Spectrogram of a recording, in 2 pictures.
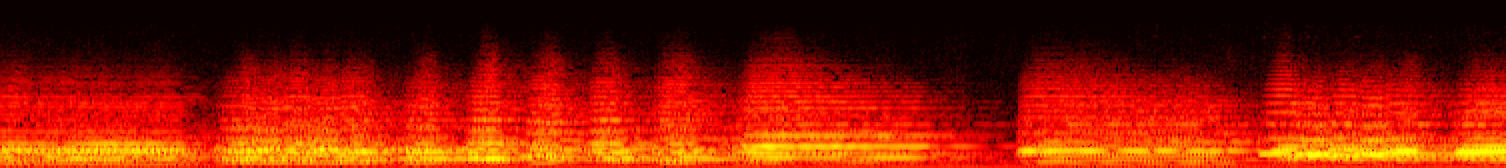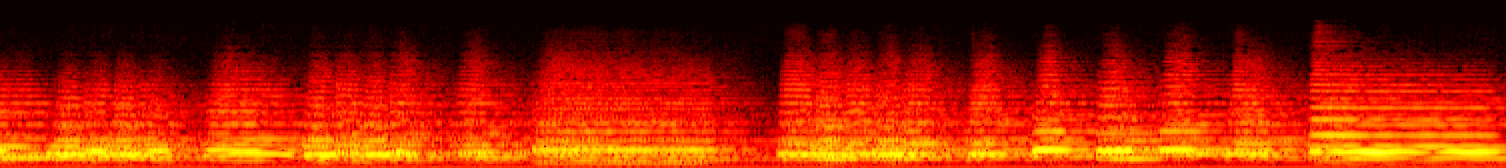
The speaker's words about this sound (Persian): خیلی خب، بذاریم ببینیم همینطوره. مثلا بگین این سه تا فرنچ هورن جای کی هستن؟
